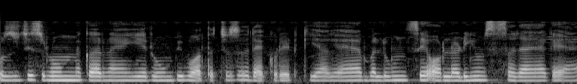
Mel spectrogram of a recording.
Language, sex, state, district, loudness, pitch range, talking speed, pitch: Hindi, female, Punjab, Fazilka, -19 LUFS, 185-195 Hz, 250 wpm, 190 Hz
